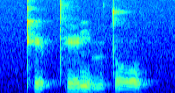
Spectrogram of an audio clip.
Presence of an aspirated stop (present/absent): present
